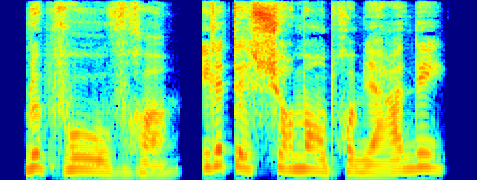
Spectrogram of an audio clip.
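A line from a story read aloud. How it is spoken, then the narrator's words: Gentle scolding. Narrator (French): le gronda gentiment Narcissa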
